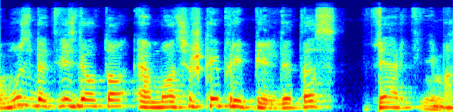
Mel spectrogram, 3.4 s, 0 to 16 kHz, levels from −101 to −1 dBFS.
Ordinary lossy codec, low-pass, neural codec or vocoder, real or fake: AAC, 96 kbps; 14.4 kHz; vocoder, 44.1 kHz, 128 mel bands every 512 samples, BigVGAN v2; fake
